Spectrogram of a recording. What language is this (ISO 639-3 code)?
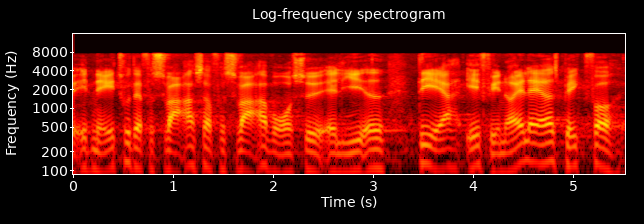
dan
